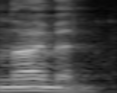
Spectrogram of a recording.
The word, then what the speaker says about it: Nyman: so excited about it Michael nyman or I think it's Neiman that's how you pronounce it he did the soundtrack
